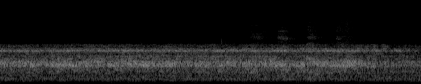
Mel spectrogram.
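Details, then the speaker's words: Doppler over the embryo's heart region in a missed miscarriage at 9 weeks, embryo stopped developing at 7 weeks: steady hiss with no rhythmic pulsing, no heartbeat, embryonic demise. "Il n'y a pas de battement de coeur ! [Bruits] Aucun battement de coeur !"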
